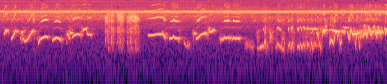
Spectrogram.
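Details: White-rumped shama, a lure song used for bird trapping: rich, varied whistled phrases of looping, rising and falling notes delivered in quick succession, broken by brief noisy bursts, over a constant thin high-pitched tone.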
